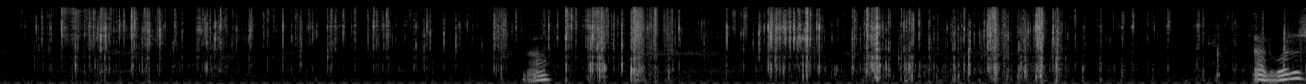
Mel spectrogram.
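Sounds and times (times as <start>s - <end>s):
plastic wrapper crinkling: 0.1s - 13.0s.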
